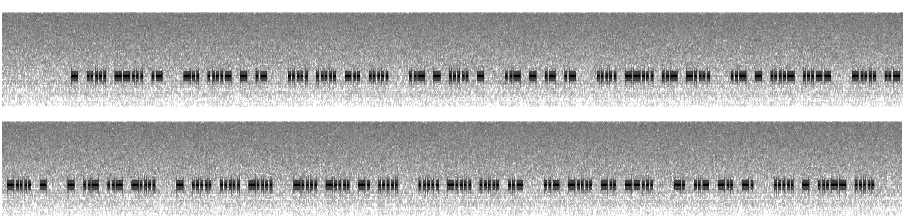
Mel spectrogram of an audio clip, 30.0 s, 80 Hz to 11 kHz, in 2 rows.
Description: Morse code (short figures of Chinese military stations), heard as a keyed tone, machine-sent, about 34 wpm, spaced as for 29 wpm, 1050 Hz. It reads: 0571 8401 5585 2050 2011 5726 2043 6260 0226 0556 6695 5652 2687 9289 5035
